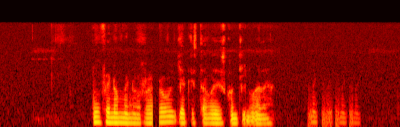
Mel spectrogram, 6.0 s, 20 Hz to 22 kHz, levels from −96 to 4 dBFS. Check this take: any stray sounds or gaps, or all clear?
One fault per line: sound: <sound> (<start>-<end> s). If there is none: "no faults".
sound: dropout (2.3-2.4 s)
sound: laugh (4.6-5.4 s)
